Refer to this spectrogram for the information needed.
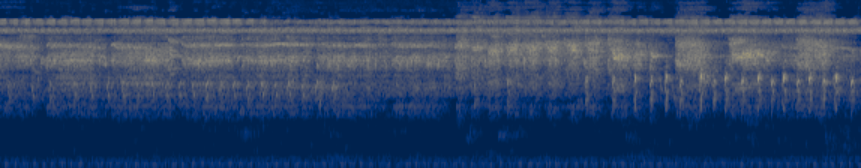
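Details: Afternoon swiftlets playing over their swiftlet house. Continuous dry, buzzy twittering built from rapid clicking pulses, growing louder and choppier toward the end, over a constant high-pitched whine.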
